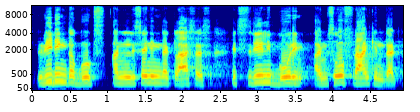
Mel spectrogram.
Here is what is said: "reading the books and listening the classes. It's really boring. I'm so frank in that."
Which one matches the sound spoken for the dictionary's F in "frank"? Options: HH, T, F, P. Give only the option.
F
